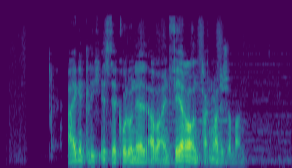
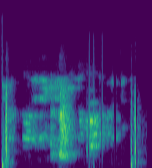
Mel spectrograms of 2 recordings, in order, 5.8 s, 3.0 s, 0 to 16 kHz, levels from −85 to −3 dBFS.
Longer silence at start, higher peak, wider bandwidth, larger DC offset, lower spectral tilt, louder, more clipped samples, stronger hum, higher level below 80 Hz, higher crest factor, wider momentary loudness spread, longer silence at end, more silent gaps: first, 1.35 s vs 0.05 s; second, -8 dBFS vs -2 dBFS; about the same, 11 kHz vs 11.5 kHz; neither; about the same, -6.5 dB/octave vs -7.5 dB/octave; first, -27 LUFS vs -30 LUFS; neither; neither; second, -68 dBFS vs -48 dBFS; second, 22 dB vs 28 dB; about the same, 17 LU vs 15 LU; first, 1.05 s vs 0.25 s; neither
